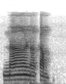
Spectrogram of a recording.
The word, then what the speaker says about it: नाणकम्: So the first letter N is like we pronounce it while touching our tongue to the upper jaw, N. And N is a little bit behind the jaw, N. So it becomes N, N, Nanakam.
